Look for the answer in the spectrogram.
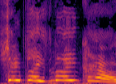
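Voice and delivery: put-on high loud excited child voice.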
